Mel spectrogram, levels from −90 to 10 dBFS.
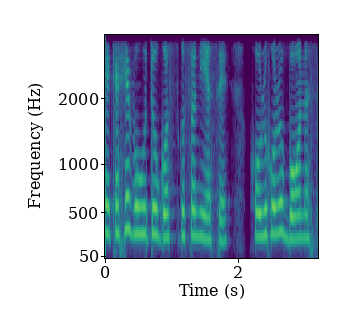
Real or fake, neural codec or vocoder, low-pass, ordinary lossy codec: real; none; 3.6 kHz; none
